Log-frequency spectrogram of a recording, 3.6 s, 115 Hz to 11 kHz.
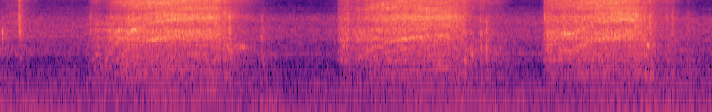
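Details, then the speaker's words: Hobby Plus CR-18P Evo Trail Hunter RC crawler driven in slow transmission speed: three bursts of high gritty whirring rising and falling with throttle, drivetrain whine; owner suspects a gear, performance unaffected. "Pretty decently quick for what it is. But yeah, that noise is pretty concerning. However, it does not seem to be affecting the performance of the truck."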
